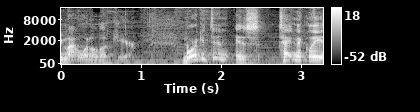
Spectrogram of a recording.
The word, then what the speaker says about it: Morganton: Locals say Morganton, but you'll hear plenty of folks call it Morgantown. Both are fine. Well, no, not really.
